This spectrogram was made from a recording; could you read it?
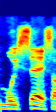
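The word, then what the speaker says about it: Moisés: They call it Moises. I thought they might split the vowels up, but Moises and then Caicedo.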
